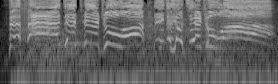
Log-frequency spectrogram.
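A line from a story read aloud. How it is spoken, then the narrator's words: Near-tears shout from above. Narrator (Chinese): 天空中传来一声快哭了的大喊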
